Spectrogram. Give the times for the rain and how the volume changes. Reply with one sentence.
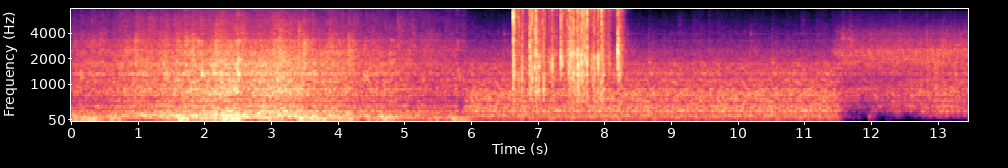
The rain can be heard from 0.0 to 13.4 s, getting quieter.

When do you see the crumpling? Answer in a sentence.
The crumpling can be heard from 6.6 to 8.3 s.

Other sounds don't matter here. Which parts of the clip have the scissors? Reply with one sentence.
The scissors can't be heard in this clip.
